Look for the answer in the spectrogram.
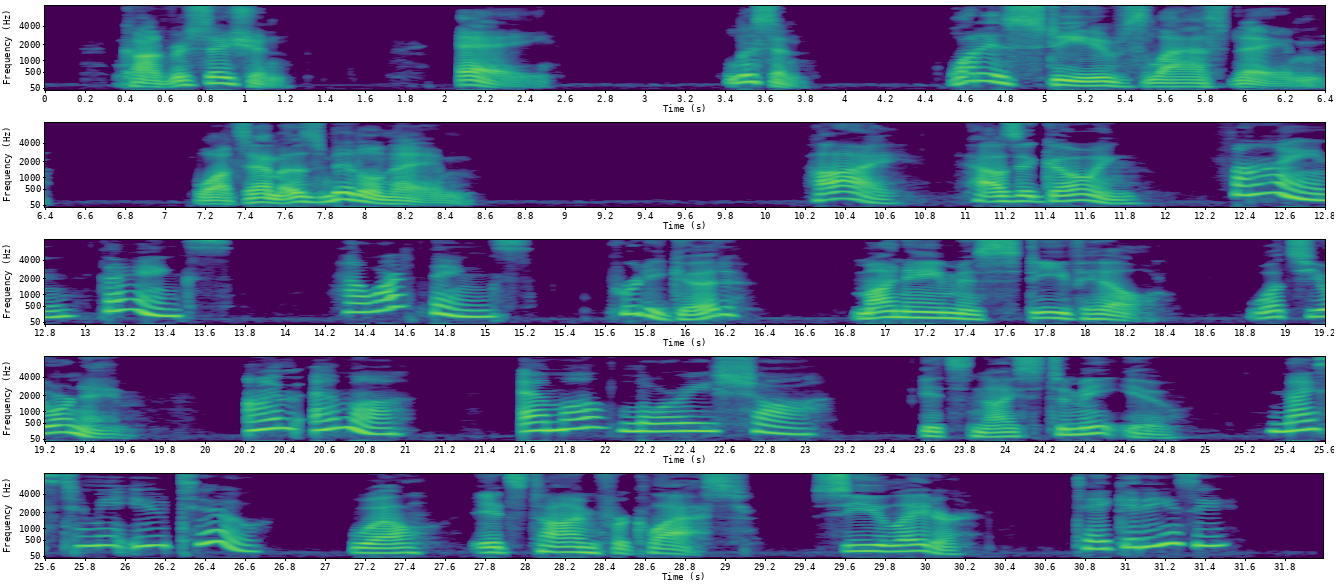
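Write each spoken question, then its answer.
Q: What is Steve's last name?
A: Hill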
